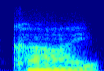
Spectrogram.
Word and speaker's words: Khai: I don't know how to spell it. Mm. Kai, not Do you Kai, know?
